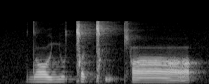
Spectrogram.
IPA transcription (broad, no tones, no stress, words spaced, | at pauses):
dɔːʎoǀəǀʰḭ cʰɑː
